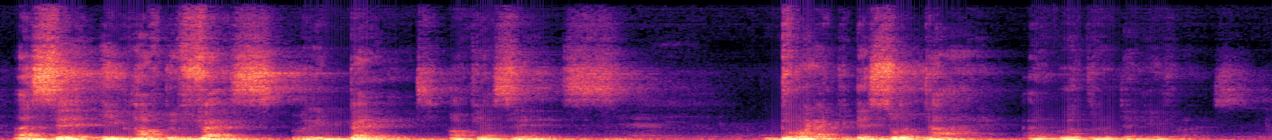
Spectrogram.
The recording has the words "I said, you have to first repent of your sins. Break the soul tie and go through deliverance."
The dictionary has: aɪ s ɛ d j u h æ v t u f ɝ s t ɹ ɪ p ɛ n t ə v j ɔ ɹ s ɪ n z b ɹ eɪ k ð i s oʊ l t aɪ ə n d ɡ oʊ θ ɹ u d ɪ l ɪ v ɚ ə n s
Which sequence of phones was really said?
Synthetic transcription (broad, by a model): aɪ s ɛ j u h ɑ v t u f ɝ s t ɹ ɪ p ɛ n t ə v j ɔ s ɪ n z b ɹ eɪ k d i s oʊ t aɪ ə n ɡ oʊ θ ɹ u d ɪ l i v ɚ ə n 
